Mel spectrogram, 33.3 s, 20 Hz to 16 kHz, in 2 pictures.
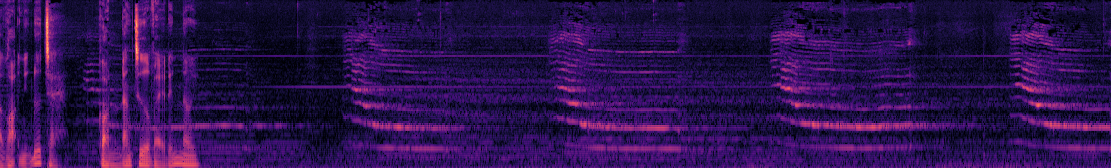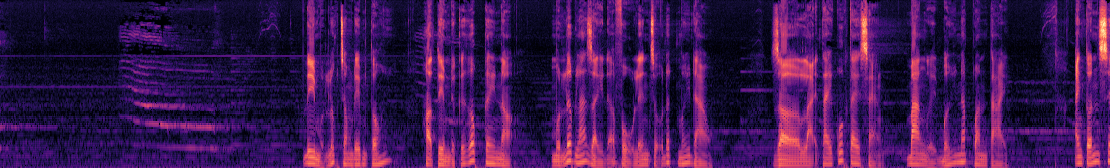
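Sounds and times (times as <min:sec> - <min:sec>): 
speech: 0:00.0 - 0:03.1, 0:21.2 - 0:24.4, 0:25.0 - 0:27.4, 0:28.2 - 0:31.8, 0:32.8 - 0:33.3
low hum: 0:00.0 - 0:33.3
stray cats meowing on rooftops: 0:01.2 - 0:07.2, 0:08.2 - 0:10.5, 0:11.5 - 0:14.5, 0:15.1 - 0:17.3, 0:18.4 - 0:20.7, 0:22.2 - 0:24.5.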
